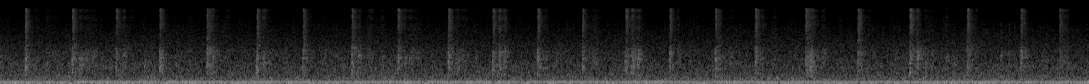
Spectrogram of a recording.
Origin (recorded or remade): recorded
